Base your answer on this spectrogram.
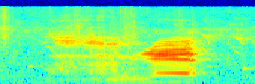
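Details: Desi (local variety) black cow being milked at a dairy in India, her calf standing close by; a single rising-then-held harmonic moo of about a second, swelling louder toward its end.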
